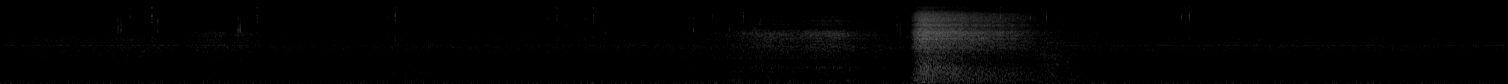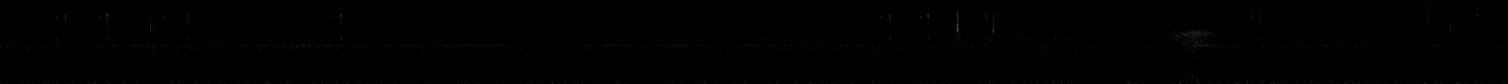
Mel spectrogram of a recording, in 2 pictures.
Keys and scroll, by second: 1.2 space, 2.4 space, 6.9 space, 9.0 space, 16.6 space, 24.6 space.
